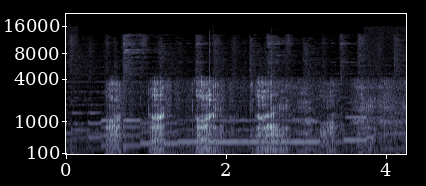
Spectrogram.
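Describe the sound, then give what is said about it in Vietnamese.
A male pig raised by a Ha Nhi family in Vietnam, to be slaughtered for the Tet new year, grunts and squeals in a series of about six loud bursts roughly every half second, with a faint steady tone running underneath. “Cho dù giàu hay nghèo, vào ngày Tết, tất cả mọi gia đình đều mổ lợn đón năm mới.”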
